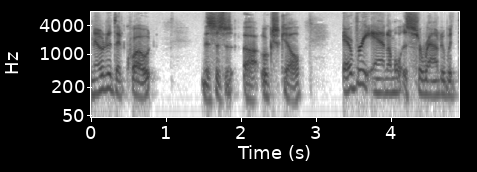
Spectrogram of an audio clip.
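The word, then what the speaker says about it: Uexküll: It's Uxkull. Uxkull, I guess. – Uxkull.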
